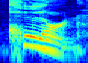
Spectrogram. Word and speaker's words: acorn: with a vowel, but it is a multi-syllable word where it stands alone and it still says its own name, A. So here are a few examples. Acorn.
